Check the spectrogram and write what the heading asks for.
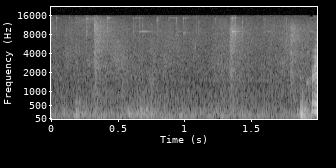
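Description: A few soft footsteps of shoes on a hard floor, faint over low room hum.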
